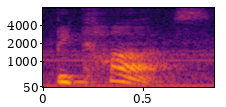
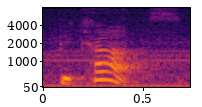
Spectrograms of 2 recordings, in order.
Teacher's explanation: so an I Amic foot or an Amic pattern is where an unaccented syllable is followed by an accented syllable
